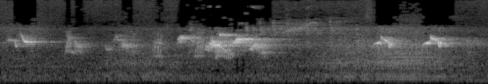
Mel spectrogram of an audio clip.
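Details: Red-whiskered bulbul singing: short bright warbled phrases around the upper-middle range, a cluster of quick notes midway then brief chirpy bursts near the end, with a faint steady low hum beneath.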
